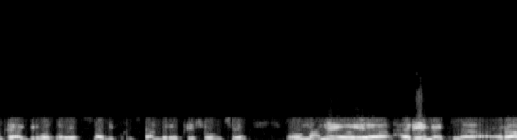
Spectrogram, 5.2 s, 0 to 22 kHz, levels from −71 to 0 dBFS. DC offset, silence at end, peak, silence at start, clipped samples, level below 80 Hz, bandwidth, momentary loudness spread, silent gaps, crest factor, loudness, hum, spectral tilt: under 0.1%; 0 s; 0 dBFS; 0.05 s; under 0.1%; -74 dBFS; 7.4 kHz; 12 LU; none; 16 dB; -17 LUFS; none; -6.5 dB/octave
